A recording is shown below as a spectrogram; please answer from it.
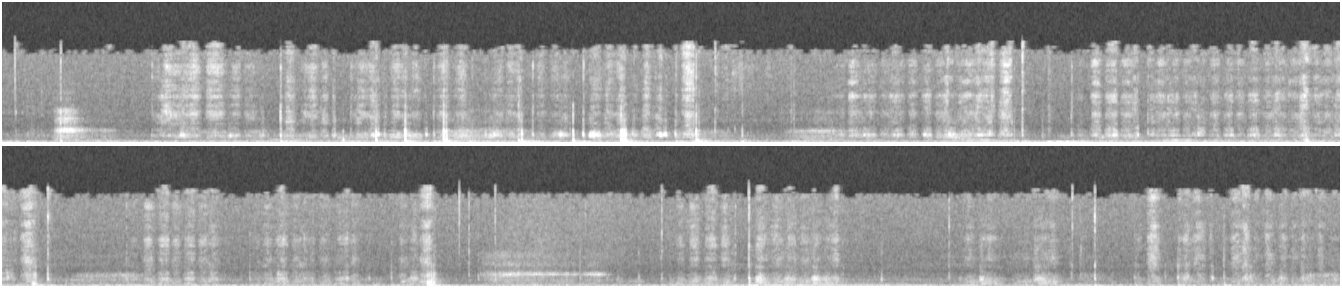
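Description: Faint handwriting sounds: a pen tip scratching and tapping on a writing surface as words are written out, with scattered small clicks.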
